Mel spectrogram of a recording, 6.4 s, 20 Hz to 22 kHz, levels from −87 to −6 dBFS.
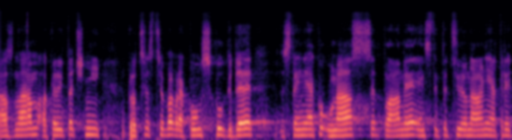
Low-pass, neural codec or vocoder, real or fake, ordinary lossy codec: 14.4 kHz; codec, 32 kHz, 1.9 kbps, SNAC; fake; Opus, 32 kbps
